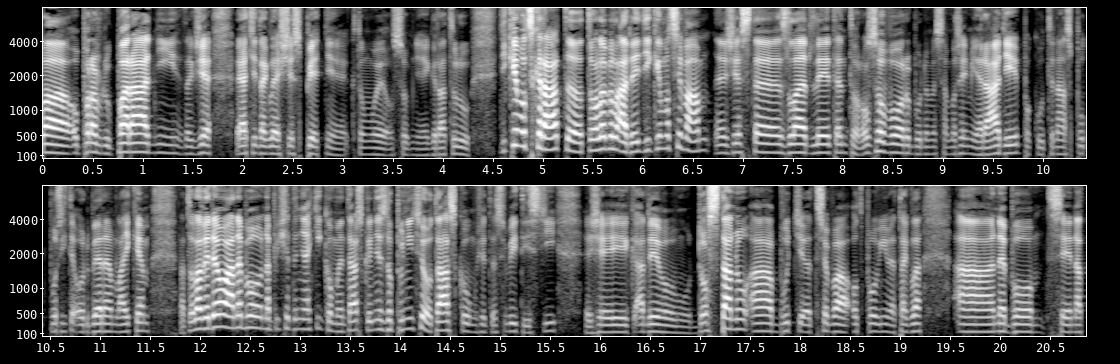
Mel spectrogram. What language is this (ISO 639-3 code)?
ces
